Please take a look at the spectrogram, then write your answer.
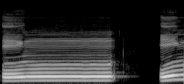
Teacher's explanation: ইকফার 15 হরফের এক হরফ সিন আসছে তাই এখানে ইকফা অর্থাৎ নাকের ভিতরে লুকিয়ে গুন্নাহ করে পড়তে হবে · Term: ইকফা গুন্নাহ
